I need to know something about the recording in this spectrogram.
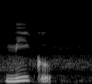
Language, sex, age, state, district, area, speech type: Telugu, male, 18-30, Andhra Pradesh, Annamaya, rural, spontaneous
